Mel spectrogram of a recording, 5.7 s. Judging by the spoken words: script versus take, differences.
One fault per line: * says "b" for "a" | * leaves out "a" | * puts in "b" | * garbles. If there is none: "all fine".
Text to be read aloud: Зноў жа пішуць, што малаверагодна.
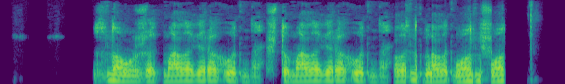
* says "малаверагодна" for "пішуць"
* garbles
